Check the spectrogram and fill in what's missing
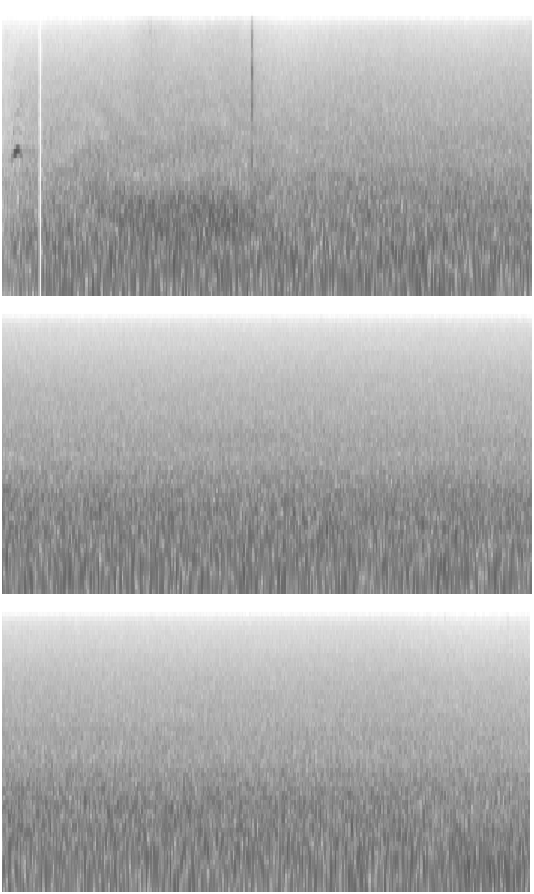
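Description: Waterfall on the South Yadkin River, a steady dense roar of rushing water that holds unchanged throughout, with no talking.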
